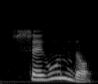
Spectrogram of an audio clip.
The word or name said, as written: segundo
